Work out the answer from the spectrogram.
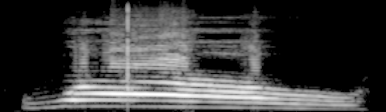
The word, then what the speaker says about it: whoa: when I say that whoo there's a d W sound at the beginning of that but there's also a hidden W sound at the end whoo and my mouth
